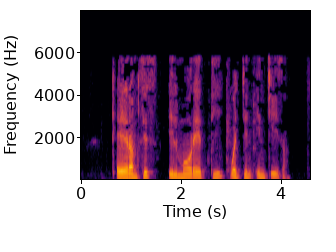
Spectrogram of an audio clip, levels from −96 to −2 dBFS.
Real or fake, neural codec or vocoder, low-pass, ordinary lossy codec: real; none; 7.2 kHz; MP3, 24 kbps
